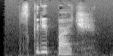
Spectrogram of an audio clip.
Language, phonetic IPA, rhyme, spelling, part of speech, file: Russian, [skrʲɪˈpat͡ɕ], -at͡ɕ, скрипач, noun, Ru-скрипач.ogg
- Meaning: violinist, fiddler (person who plays violin)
